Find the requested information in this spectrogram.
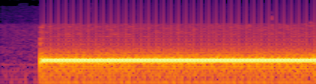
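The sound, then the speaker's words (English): A telephone call rings out on the line as a loud, steady tone at constant pitch. It starts abruptly after a moment of silence and holds unbroken to the end. “Pick up the phone.”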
